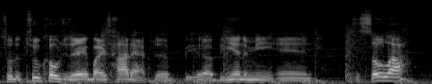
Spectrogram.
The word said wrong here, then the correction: Saleh: Saleh. – Get his name right.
